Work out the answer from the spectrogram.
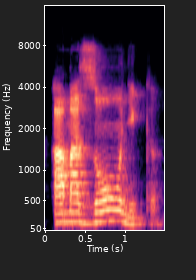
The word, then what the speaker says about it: amazônica: Amazônica. Na palavra amazônica, nós temos a antepenúltima sílaba tônica. Portanto, a amazônica é proparoxítona, certo?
